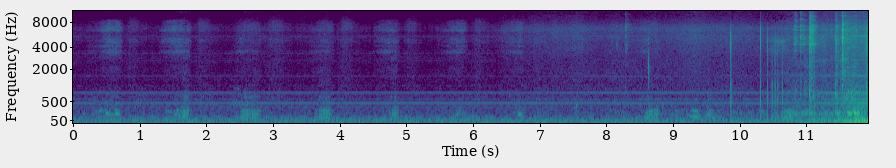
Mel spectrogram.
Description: My dog snores like human.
